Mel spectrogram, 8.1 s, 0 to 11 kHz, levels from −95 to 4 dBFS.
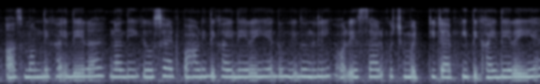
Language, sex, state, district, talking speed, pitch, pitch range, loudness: Hindi, female, Chhattisgarh, Korba, 200 wpm, 285 Hz, 280-295 Hz, -27 LUFS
